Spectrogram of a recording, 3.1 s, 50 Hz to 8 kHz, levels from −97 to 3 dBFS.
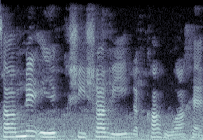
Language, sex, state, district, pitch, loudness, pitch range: Hindi, female, Punjab, Pathankot, 230 Hz, -13 LUFS, 205-250 Hz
